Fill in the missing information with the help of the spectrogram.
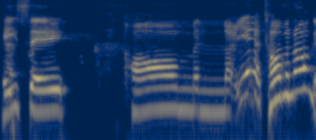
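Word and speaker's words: Keisei Tominaga: I think I spelled his name right or pronounce his name right. Keisei Tamanaga.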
